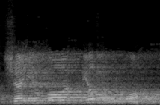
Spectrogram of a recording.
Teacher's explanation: Tetapi lidahnya kalau terhampar, kemudian yang mengangkat itu samping kiri kanan lidah naik mengarah ke halaqil a'la, ke langit-langit atas. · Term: isti'la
